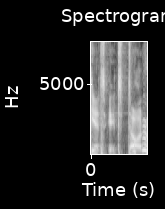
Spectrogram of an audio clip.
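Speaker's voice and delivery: put-on very severe, stern, hard-edged German man's accent. Repeating the line just heard: imitating a very severe German man. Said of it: "turned into a very severe, like, German man".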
